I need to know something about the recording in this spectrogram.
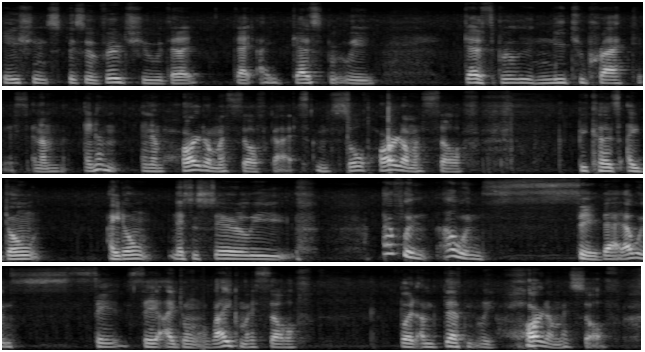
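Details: Stuttering in a male streamer with a self-reported speech impediment that makes him stutter and trip over his words; this stretch has repeated phrases.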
